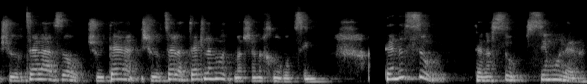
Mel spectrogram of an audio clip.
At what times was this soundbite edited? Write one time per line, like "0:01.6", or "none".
0:03.7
